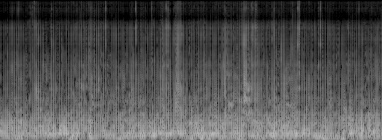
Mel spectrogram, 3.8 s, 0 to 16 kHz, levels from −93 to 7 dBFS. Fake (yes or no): yes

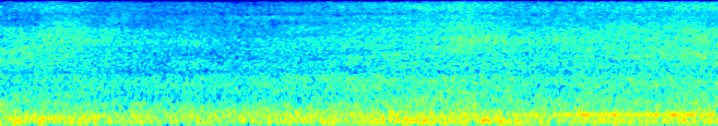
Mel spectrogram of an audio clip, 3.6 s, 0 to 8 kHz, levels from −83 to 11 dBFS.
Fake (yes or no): no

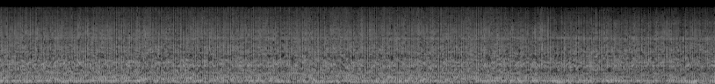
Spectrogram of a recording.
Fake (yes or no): yes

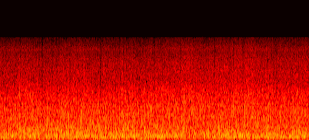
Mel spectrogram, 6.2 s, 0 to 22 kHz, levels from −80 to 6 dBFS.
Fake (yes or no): no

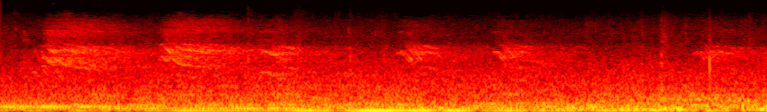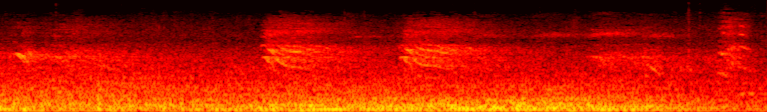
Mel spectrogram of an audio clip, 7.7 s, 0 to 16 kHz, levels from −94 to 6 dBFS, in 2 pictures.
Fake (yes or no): no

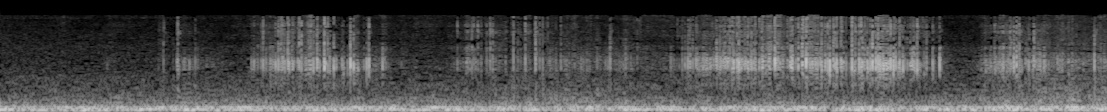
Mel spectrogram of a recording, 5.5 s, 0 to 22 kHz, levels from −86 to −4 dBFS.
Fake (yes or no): no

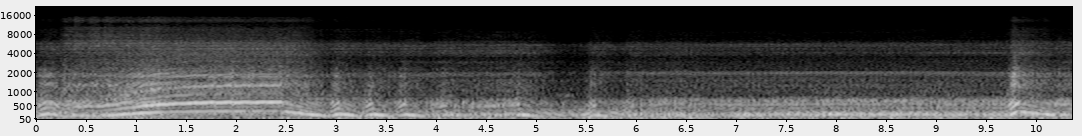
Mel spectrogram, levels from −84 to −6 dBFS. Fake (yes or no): no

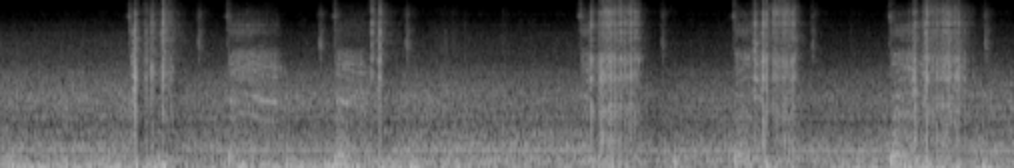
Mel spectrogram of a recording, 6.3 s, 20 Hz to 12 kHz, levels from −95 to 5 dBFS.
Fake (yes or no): yes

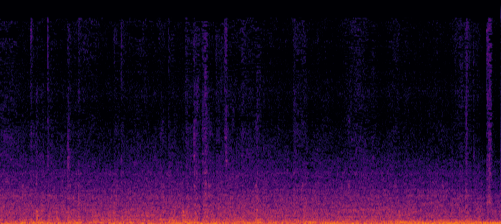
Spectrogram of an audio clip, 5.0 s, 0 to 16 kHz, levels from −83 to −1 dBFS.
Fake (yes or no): no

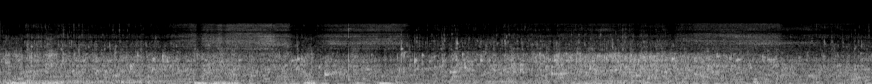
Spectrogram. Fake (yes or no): no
